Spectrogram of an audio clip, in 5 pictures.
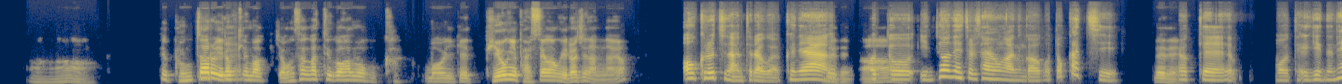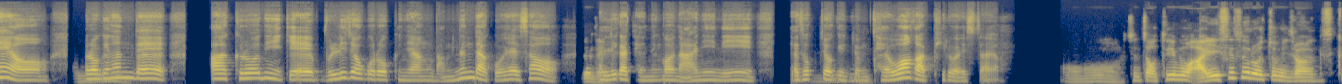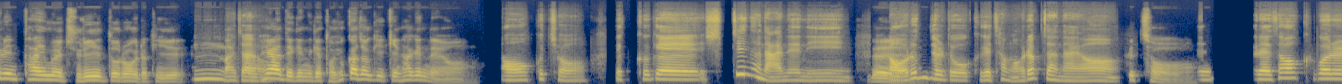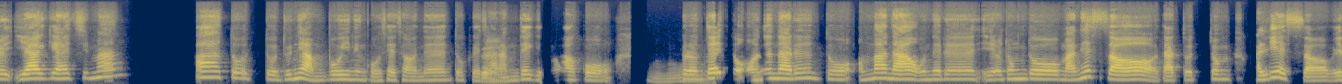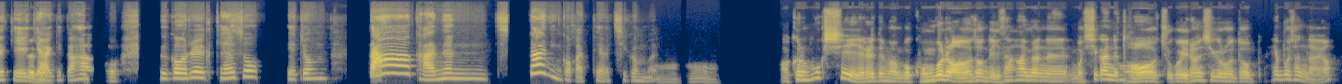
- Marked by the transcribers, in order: in English: "스크린 타임을"
- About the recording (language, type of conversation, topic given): Korean, podcast, 아이들의 화면 시간을 어떻게 관리하시나요?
